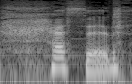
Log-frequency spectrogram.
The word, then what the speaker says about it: hesed: Because what a reminder that your hesed, or if I say it correctly in the Hebrew, it's like hesed, it continues forever, this loyal covenantal love.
